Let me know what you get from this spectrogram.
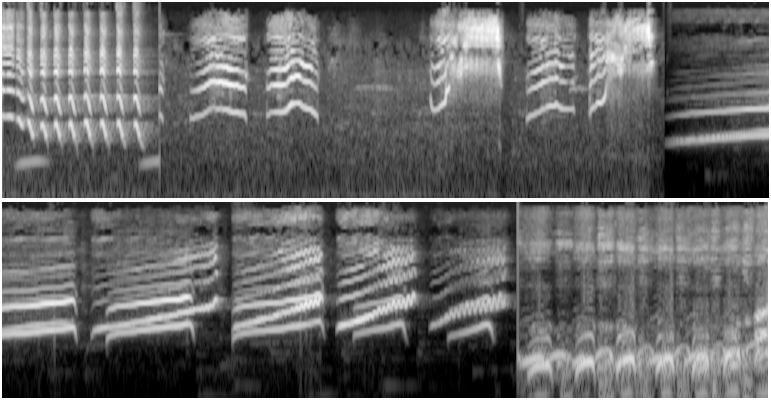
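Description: Several monkeys chirp in turn, giving high harmonic chirps and clear rising whistles, one after another.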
